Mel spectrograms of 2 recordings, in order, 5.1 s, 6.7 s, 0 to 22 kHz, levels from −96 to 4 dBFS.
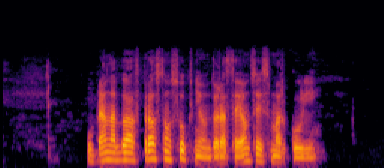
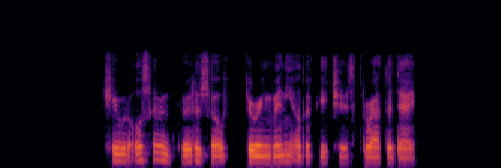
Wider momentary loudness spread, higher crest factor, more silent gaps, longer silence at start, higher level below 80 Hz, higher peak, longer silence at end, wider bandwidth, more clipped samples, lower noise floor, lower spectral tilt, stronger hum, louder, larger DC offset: about the same, 10 LU vs 9 LU; about the same, 20 dB vs 20 dB; second, none vs 3.10-3.26 s; second, 0.6 s vs 1.4 s; first, -64 dBFS vs -76 dBFS; first, 0 dBFS vs -18 dBFS; second, 0.9 s vs 1.15 s; about the same, 7.6 kHz vs 7 kHz; neither; second, -70 dBFS vs under -90 dBFS; first, -7.5 dB/octave vs -5.5 dB/octave; neither; first, -19 LUFS vs -37 LUFS; neither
